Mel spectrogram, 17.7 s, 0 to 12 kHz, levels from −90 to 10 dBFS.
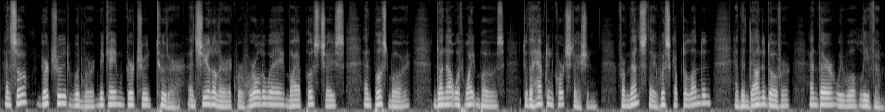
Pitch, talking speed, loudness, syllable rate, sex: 140 Hz, 165 wpm, -18 LUFS, 4.9 syllables/s, male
